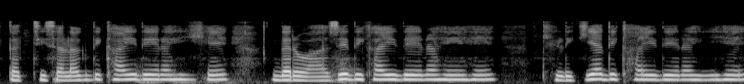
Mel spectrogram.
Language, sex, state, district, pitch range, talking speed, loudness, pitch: Magahi, female, Bihar, Gaya, 210-225 Hz, 130 wpm, -16 LUFS, 220 Hz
